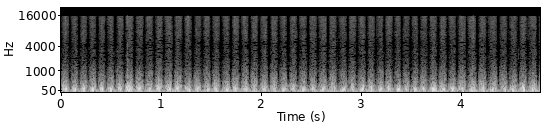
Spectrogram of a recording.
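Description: Fingertips of both hands quickly scratch, squeeze and rub a fluffy grey faux-fur windscreen on a stand microphone. The result is a dense, irregular stream of deep, muffled thumps and rumbling rustles, heavy in the low bass with almost no bright content.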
